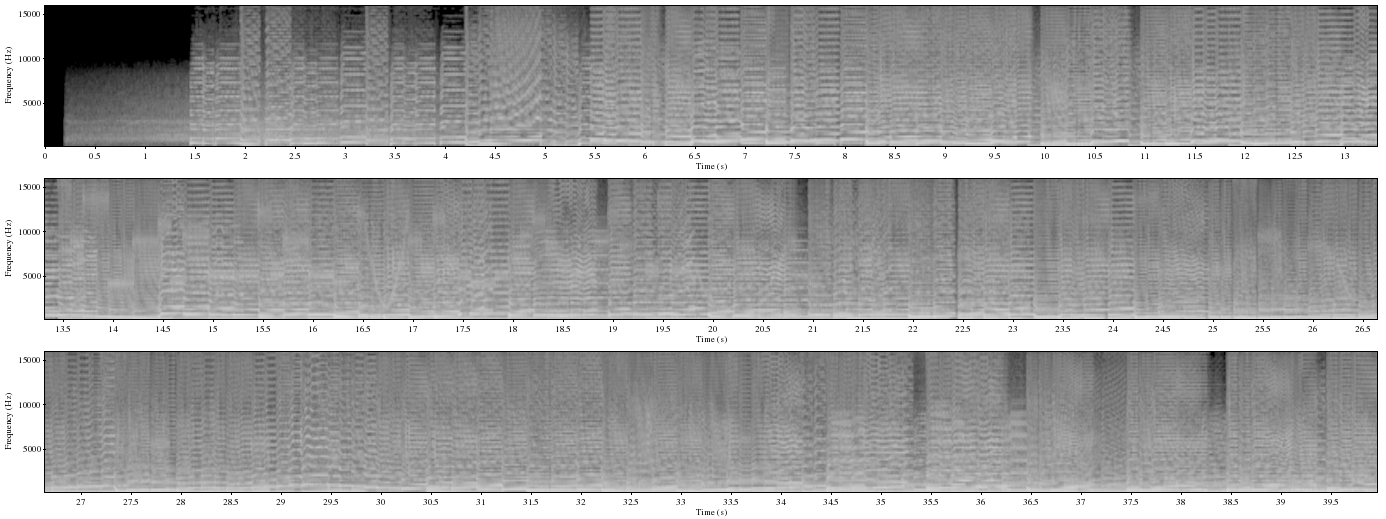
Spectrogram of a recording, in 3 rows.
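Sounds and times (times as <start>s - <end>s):
fugue in C minor: 1.5s - 39.9s.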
